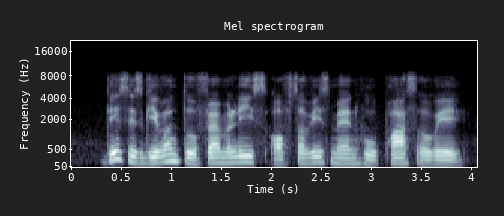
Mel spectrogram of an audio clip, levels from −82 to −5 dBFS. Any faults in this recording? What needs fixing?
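Nothing stood out on listening to this speech recording, so there is nothing here that needs fixing.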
